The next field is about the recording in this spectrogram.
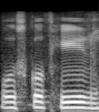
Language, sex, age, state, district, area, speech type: Hindi, female, 60+, Uttar Pradesh, Ghazipur, rural, spontaneous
